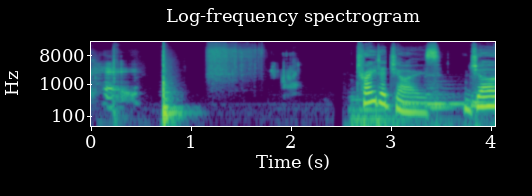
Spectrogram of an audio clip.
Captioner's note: bag thudding and coffee pouring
